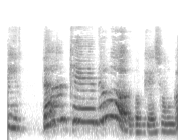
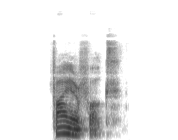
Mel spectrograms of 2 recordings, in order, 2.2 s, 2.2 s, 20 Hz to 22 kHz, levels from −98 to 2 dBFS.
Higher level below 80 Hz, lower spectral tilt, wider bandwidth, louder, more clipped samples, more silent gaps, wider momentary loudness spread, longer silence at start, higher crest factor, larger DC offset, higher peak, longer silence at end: second, -84 dBFS vs -72 dBFS; second, -4.5 dB/octave vs -6.5 dB/octave; first, 11.5 kHz vs 7.8 kHz; second, -33 LUFS vs -24 LUFS; neither; neither; second, 9 LU vs 22 LU; second, 0.1 s vs 0.65 s; about the same, 18 dB vs 20 dB; neither; second, -16 dBFS vs -10 dBFS; second, 0 s vs 0.75 s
